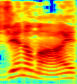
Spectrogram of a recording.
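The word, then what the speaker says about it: genomai (γίνομαι): It's genomai. It's how you pronounce it. Genomai.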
